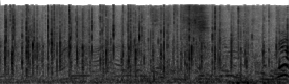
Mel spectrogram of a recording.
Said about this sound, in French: On peut l'applaudir.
